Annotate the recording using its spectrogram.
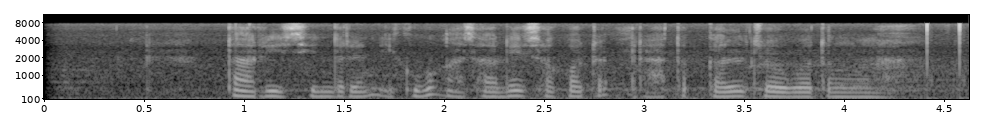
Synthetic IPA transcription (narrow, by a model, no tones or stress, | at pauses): t̪aɾisint̪əɾɪnikuʔasalɪsɔkɔɖ̥a̤ʔeɾaht̪əɡ̥a̤l̥d͡ʒ̥ɔwɔt̪əŋah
